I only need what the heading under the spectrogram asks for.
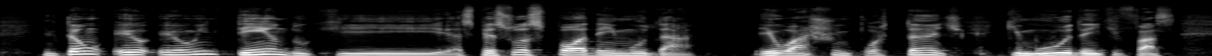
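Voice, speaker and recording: In a very clean recording, dry and close with no echo over a silent background, a man with an ordinary speaking voice talks at a moderate pace in a fairly high pitch. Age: 60s. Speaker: professor. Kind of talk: interview.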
